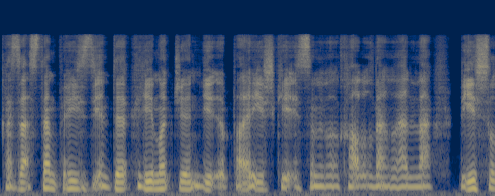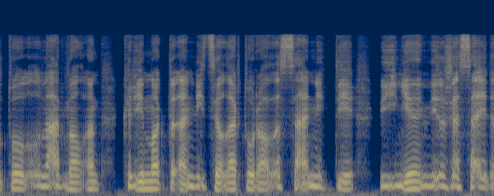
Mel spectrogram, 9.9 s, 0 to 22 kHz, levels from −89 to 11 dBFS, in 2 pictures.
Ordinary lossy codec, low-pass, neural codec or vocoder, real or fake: none; none; autoencoder, 22.05 kHz, a latent of 192 numbers a frame, VITS, trained on many speakers; fake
